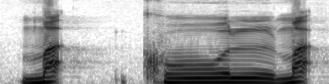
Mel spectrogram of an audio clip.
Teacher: huruf hamzah di sini memang karakternya adalah suaranya terputus ya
